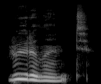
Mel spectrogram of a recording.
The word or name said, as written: rutilant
